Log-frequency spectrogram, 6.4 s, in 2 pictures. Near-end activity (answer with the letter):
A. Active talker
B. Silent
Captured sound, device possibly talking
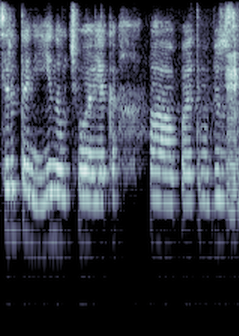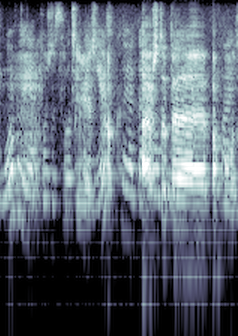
B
